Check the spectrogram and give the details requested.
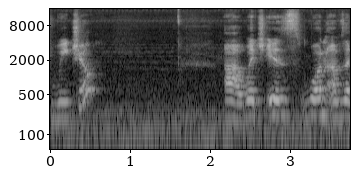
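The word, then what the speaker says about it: Huichol: gonna pronounce it and they don't look the same because it's a spanish word so there's a spelling it's pronounced we chill which is one of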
